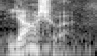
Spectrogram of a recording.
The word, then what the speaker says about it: Yahshua: in the scripture we have in English, says Joshua, but it's Yahshua. And it's spelled Yod-Heh-Wah-Shin-Ayin, the same way we spell the Savior's name, Yahshua.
